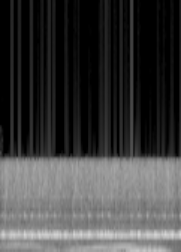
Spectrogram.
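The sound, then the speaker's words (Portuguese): A humpback whale's slow, drawn-out moans rise and fall in the background beneath a steady, continuous buzzing hum from a chorus of fish, with no voices present. “Lá no fundo, se você prestar atenção, você vai ouvir o canto langoroso da baleia jubarte.”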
